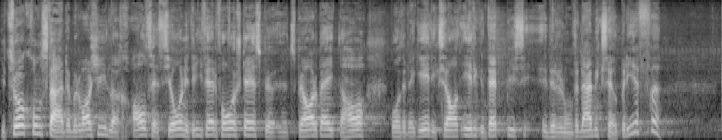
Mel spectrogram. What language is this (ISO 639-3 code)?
gsw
